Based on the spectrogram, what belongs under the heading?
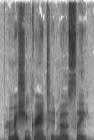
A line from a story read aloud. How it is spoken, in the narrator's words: said the captain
